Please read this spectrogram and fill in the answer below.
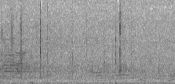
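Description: Outdoor soccer match sound: faint shouting from players and spectators over a steady low background, with a few short knocks, the sharpest about a second and a half in.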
